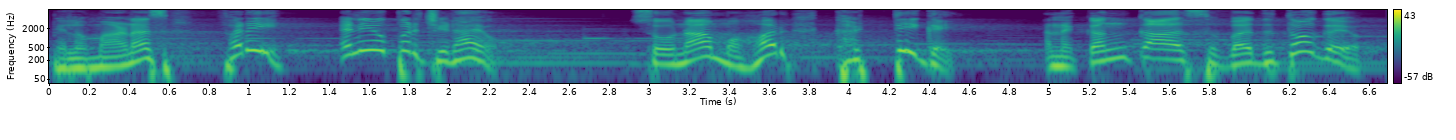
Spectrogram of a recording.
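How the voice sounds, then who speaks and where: A man narrating a scripted moral story in an expressive, dramatic way. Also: sits high, measured pace. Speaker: narrator of motivational stories. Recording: long hall reverb, music bed. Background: background music.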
